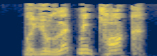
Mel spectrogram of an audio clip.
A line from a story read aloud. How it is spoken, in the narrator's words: Jack snarled, losing it again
